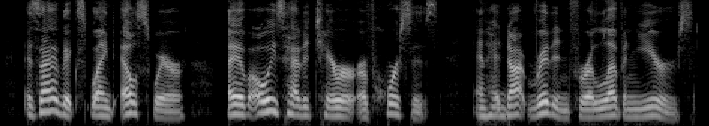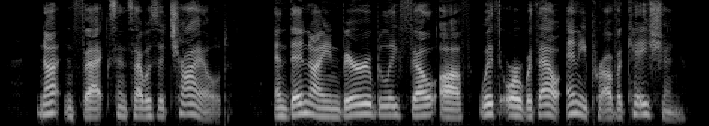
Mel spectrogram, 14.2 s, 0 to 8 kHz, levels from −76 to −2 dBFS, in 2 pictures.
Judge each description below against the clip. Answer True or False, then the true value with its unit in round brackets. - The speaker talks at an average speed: True (165 wpm)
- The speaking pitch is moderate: True (165 Hz)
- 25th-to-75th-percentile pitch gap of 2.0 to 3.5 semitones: False (4.7 semitones)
